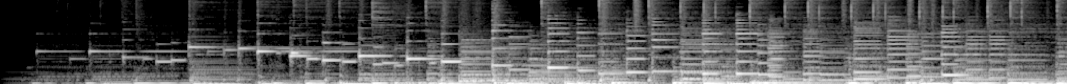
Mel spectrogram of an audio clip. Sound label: waltz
